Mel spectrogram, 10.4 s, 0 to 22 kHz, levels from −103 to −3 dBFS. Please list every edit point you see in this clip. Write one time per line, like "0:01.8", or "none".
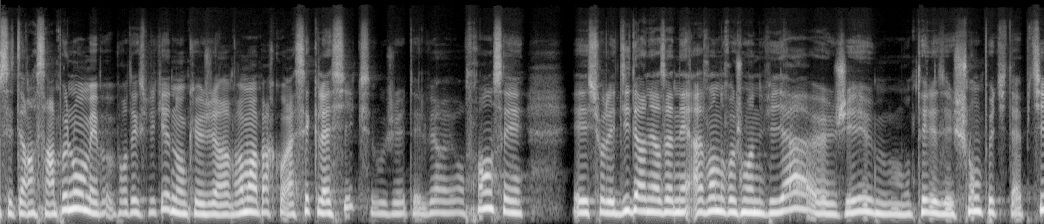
none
